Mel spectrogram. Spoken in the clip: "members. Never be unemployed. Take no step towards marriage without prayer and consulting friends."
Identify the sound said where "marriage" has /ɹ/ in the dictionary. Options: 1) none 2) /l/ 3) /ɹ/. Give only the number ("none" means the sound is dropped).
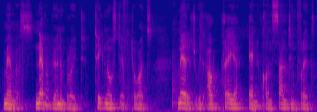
3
